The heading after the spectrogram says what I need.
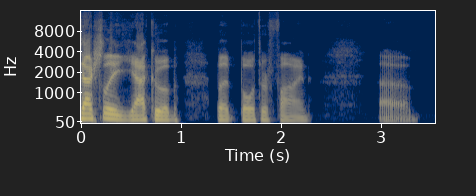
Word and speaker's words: Jakub: talk about uh uh how everyone pronounce his name Jacob or Jacob uh varana uh he says both are fine it's actually yakub but both are fine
